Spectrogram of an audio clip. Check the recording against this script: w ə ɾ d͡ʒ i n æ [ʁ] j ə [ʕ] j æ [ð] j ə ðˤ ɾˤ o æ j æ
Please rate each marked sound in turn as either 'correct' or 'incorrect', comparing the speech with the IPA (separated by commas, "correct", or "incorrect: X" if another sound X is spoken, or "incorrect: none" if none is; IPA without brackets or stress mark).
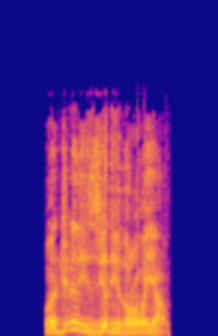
incorrect: ð, incorrect: z, correct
